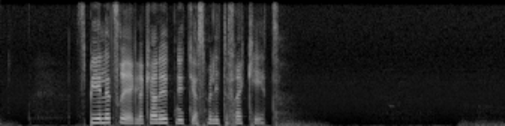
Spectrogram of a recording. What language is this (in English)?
Swedish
